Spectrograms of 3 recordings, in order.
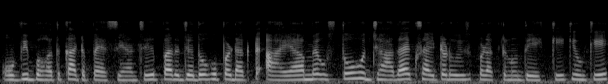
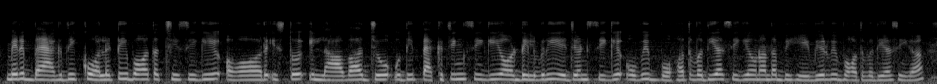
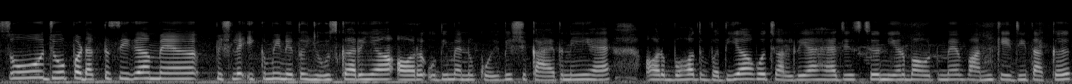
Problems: none marked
